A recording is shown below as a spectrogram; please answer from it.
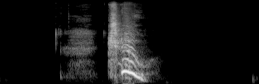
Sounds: Sneeze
